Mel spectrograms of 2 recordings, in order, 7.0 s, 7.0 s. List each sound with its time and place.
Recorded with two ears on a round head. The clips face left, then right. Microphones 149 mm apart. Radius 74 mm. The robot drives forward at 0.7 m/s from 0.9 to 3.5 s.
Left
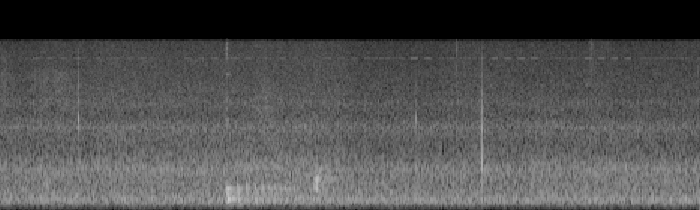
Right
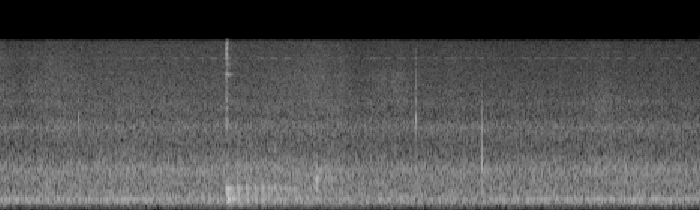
3.1 s a whoosh: 30° left (ahead or behind), 3.5 m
